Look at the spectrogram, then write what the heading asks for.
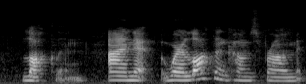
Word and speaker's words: Lachlan: it means land of the LOX and is pronounced Loch Lynn Locklin and where Lachlan comes from is so the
